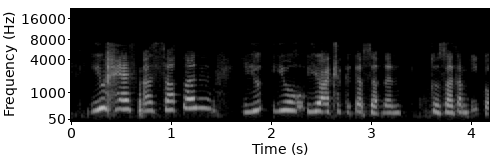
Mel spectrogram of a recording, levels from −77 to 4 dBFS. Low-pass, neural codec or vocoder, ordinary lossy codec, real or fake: 7.2 kHz; codec, 24 kHz, 0.9 kbps, WavTokenizer, medium music audio release; none; fake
